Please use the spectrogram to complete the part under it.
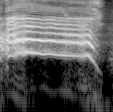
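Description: A person's voice imitating a pet bird's scream, one loud, sustained shrill cry about a second long that drops off at the end.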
